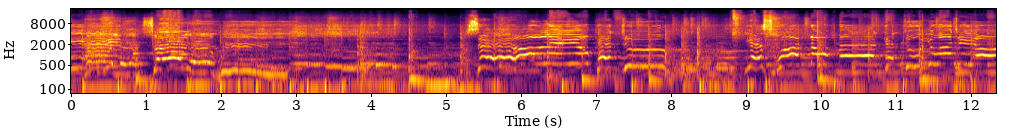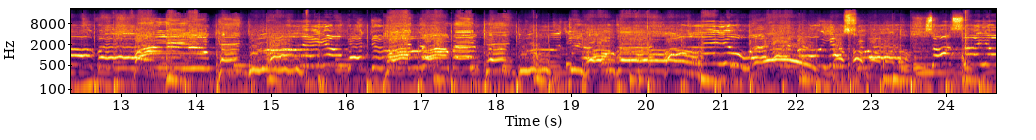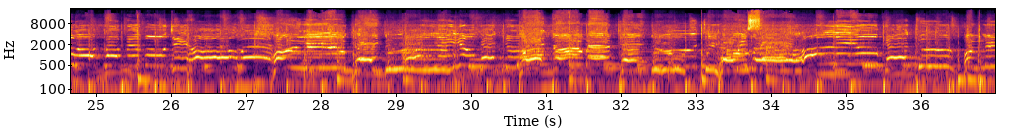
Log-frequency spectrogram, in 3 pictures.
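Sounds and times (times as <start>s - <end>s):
church choir singing: 0.0s - 3.0s, 13.0s - 23.7s, 27.4s - 35.2s
lead vocal with vibrato: 0.0s - 4.0s, 5.2s - 36.9s
gospel band playing: 0.0s - 36.9s.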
